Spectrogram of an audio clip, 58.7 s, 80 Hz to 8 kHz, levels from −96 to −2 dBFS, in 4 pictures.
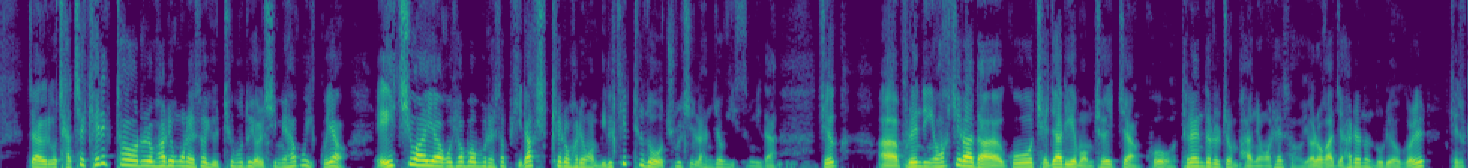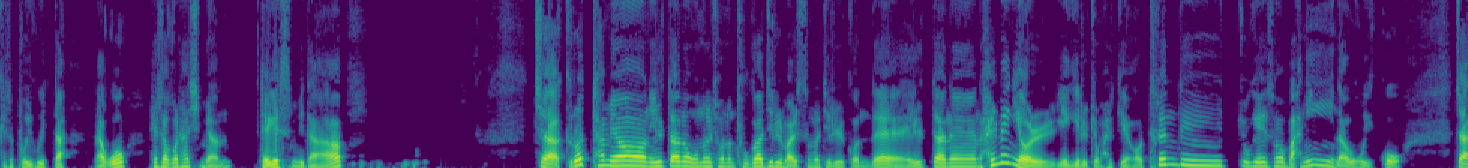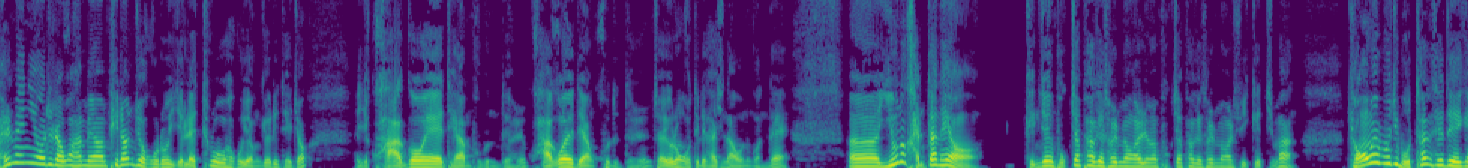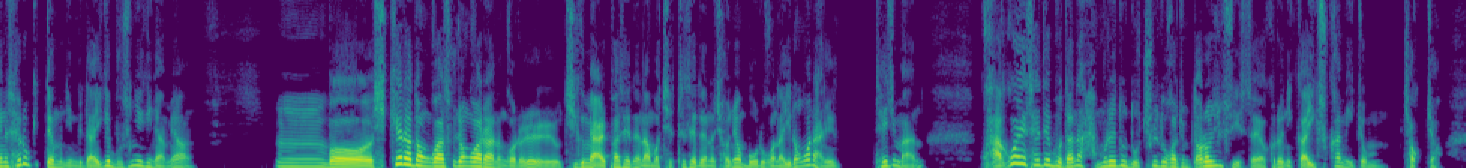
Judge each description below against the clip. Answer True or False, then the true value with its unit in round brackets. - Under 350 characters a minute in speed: False (375 characters per minute)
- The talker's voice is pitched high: False (180 Hz)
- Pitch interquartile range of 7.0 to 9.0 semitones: True (8.5 semitones)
